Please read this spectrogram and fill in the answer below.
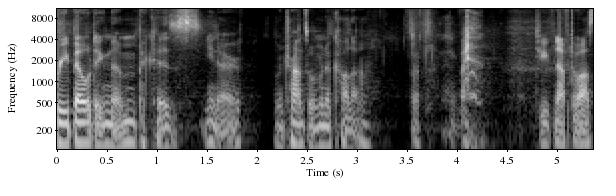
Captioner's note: chuckles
